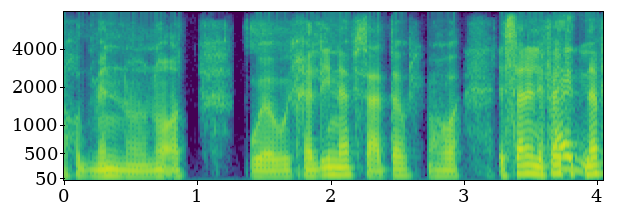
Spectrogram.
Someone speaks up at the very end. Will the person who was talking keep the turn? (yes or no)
yes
